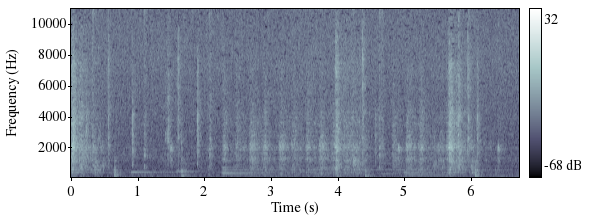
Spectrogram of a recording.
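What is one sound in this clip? Video game sound effects play from a television speaker, with short blips and tones.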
